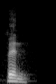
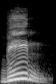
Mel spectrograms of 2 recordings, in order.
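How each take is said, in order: First: The word sounds like 'bin', with a short vowel. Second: The word sounds like 'bean', with a long vowel. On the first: The speaker calls it right. "इसको हम pronounce करेंगे बिन। जैसे डस्टबिन" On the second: The speaker calls it wrong. "बीन नहीं"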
